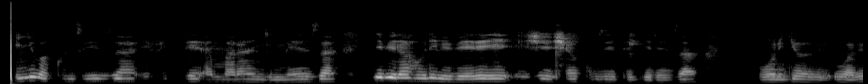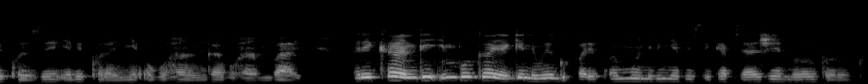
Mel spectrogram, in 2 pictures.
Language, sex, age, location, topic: Kinyarwanda, male, 50+, Kigali, finance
